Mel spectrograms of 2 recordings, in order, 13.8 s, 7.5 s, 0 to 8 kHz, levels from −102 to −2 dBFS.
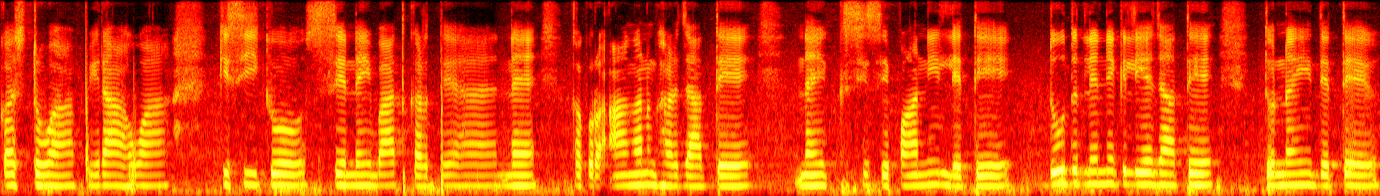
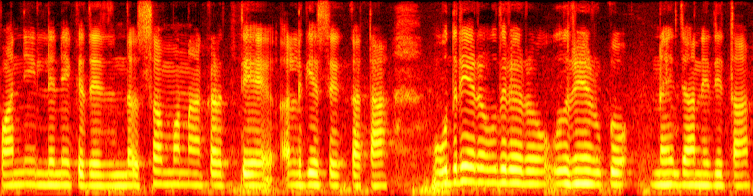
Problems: constant background noise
